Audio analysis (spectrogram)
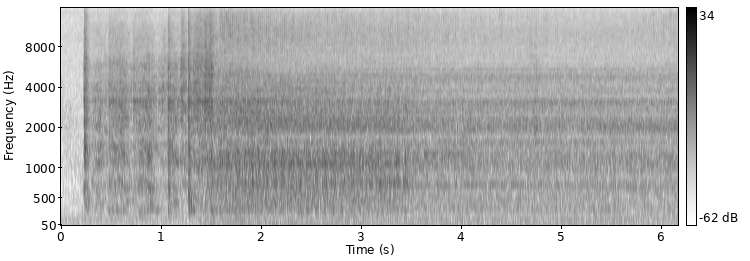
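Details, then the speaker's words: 2015 Chevy Sonic theft recovery, first start after oil fill: a few cranking turns, fires cleanly and drops into a smooth, even idle with no knocks or misses; healthy start. "Well, listen to that. She fired right up. She fired right up."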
